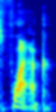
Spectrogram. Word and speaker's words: FL4K: So first of all, before I explain why I chose Flack, I want to say that that sounds better than Flake. Really, yes, and it's spelled FL4K.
